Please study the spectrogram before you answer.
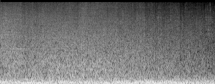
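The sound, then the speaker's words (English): Thermite grenades explode at the end of a bridge as a sedan reaches it. The result is a loud, unbroken roaring blast that stays at an even level throughout, with no separate bangs standing out. “You don't think thermite grenades are too much? I think they're just a thing. The sedan barely reached the end of the bridge before the grenades exploded.”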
